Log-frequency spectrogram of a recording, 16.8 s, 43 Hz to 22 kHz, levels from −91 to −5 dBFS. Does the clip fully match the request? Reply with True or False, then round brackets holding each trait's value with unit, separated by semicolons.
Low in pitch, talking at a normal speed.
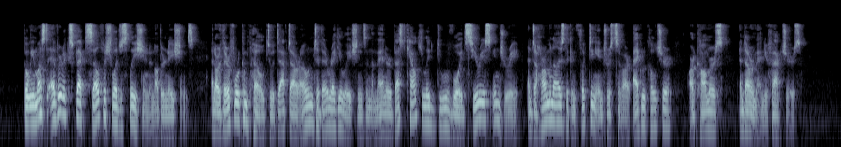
True (110 Hz; 155 wpm)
